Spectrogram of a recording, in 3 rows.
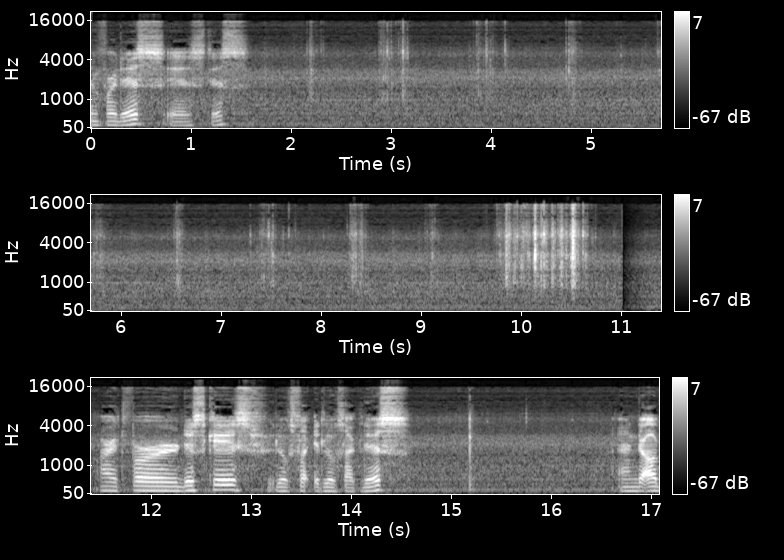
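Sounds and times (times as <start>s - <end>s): low background hum: 0.0s - 17.0s
puzzle cube layers clicking: 9.8s - 10.8s.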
